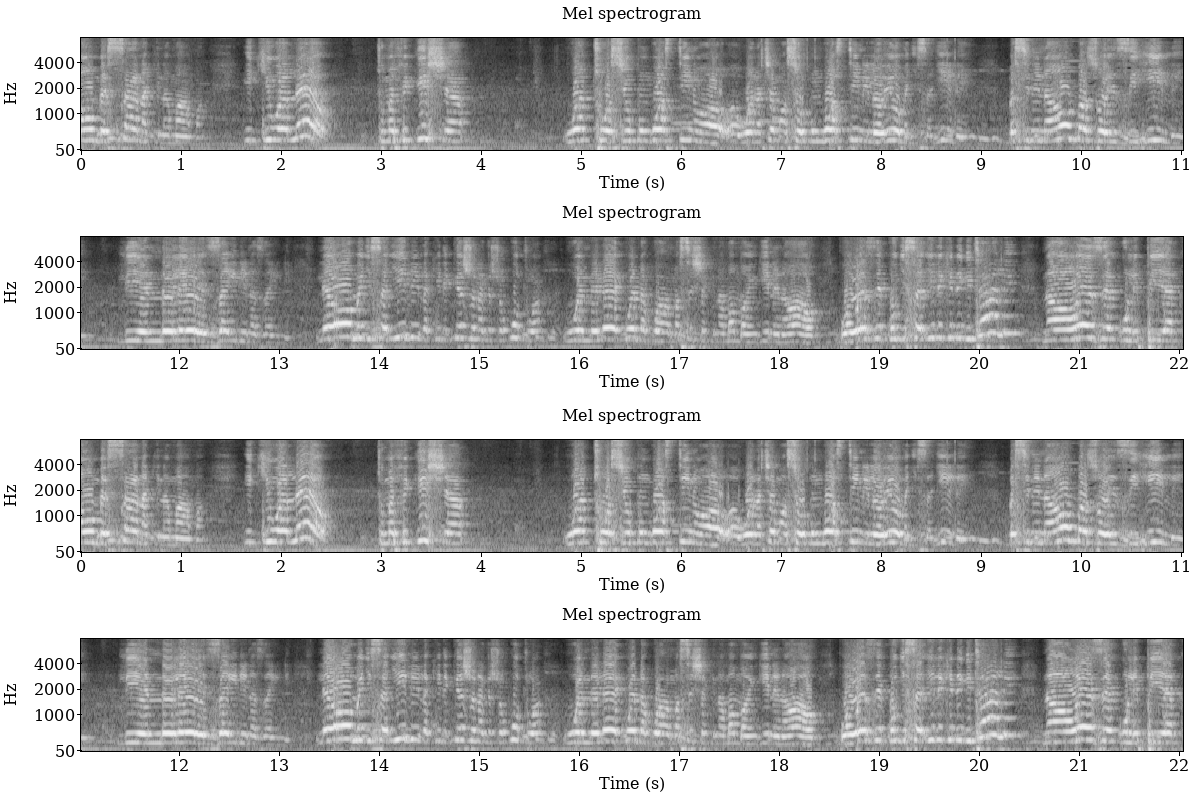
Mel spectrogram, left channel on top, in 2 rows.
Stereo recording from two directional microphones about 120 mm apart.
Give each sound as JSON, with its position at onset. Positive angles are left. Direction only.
{"t": 0.2, "sound": "a man's voice", "side_deg": -20}
{"t": 4.8, "sound": "a man's voice", "side_deg": -20}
